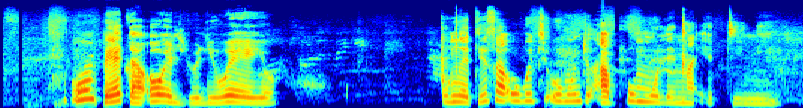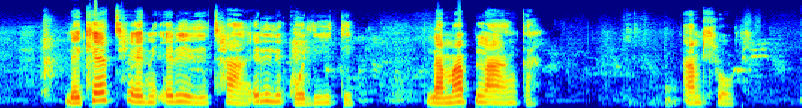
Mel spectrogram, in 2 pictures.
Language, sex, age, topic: North Ndebele, female, 36-49, education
